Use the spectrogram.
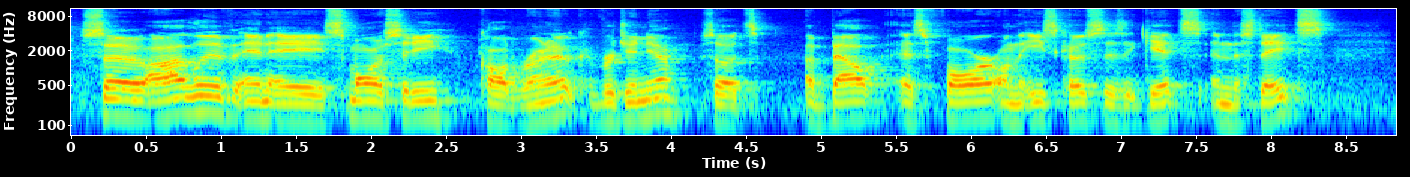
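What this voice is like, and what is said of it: American accent. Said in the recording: “That is an American accent, the first accent on this podcast.”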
